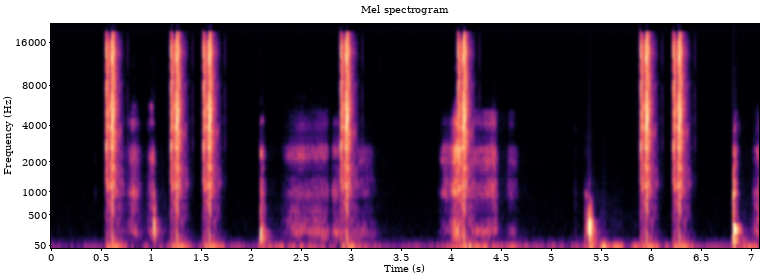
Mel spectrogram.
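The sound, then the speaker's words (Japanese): Camera shutter snaps sharply several times as photos are taken, crisp clicks arriving singly and in quick pairs, with short whirring mechanical bursts between some of them and no voices. “写真撮って。”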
